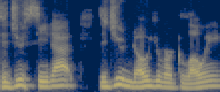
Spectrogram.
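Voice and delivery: fast, gushing, starstruck, freaked-out voice, acted out. Retelling questioning the man who saved their life: retelling own freaking out. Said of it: "freaking out".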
